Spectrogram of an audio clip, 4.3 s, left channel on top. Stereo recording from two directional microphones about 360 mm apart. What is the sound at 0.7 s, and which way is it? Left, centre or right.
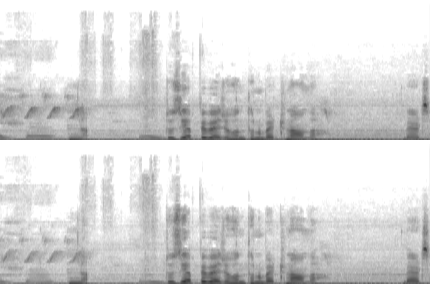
Speech, centre.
